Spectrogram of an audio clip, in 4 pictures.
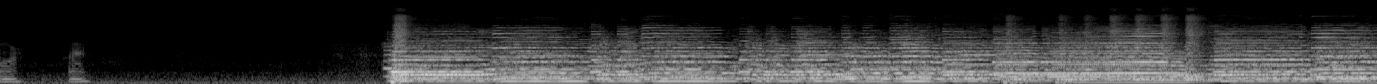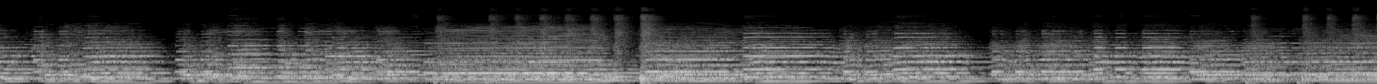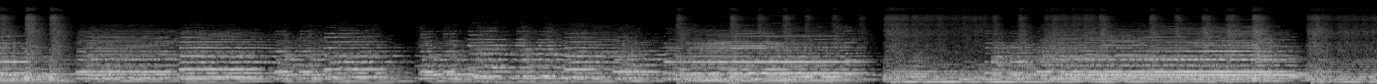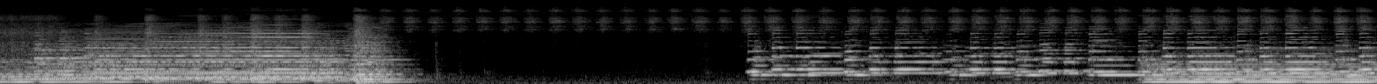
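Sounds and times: concert band playing: 3.8 - 46.0, 48.4 - 55.0
drum and cymbal strokes: 34.3 - 55.0.

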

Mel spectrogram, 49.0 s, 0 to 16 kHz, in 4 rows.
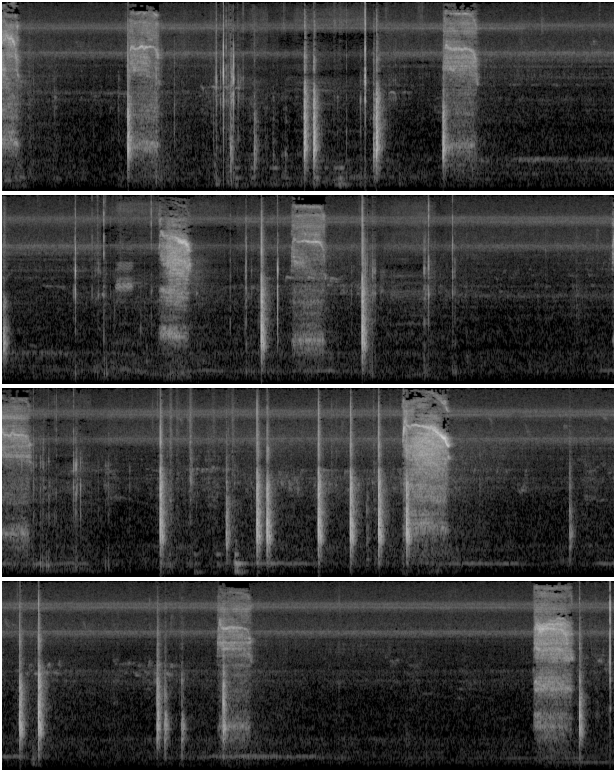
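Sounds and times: owls giving raspy hissing calls: 0.0 - 0.5, 2.5 - 3.3, 8.8 - 9.6, 15.4 - 16.1, 18.0 - 18.8, 24.4 - 25.1, 32.5 - 33.6, 41.0 - 41.8, 47.4 - 48.3.

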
